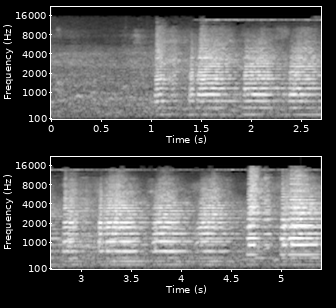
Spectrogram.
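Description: A military brass band with drums starts to play a march outdoors.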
